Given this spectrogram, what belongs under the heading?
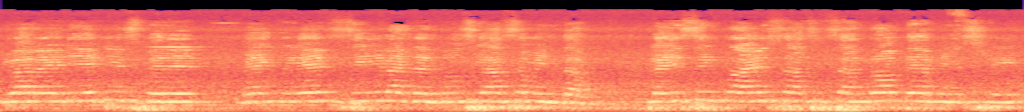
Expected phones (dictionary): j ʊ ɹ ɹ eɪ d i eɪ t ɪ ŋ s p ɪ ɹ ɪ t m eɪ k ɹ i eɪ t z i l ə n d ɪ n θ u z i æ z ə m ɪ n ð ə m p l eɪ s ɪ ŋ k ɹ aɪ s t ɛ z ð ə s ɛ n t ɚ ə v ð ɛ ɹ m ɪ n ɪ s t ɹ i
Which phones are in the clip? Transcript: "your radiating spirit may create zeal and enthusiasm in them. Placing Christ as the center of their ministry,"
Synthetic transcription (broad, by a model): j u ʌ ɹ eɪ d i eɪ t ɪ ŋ s p ɪ ɹ ɪ t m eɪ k i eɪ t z i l ə n d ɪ n t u s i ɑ s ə m ɪ n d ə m p l eɪ s ɪ ŋ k l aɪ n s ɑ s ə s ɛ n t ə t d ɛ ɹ m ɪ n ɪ s t ɹ i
